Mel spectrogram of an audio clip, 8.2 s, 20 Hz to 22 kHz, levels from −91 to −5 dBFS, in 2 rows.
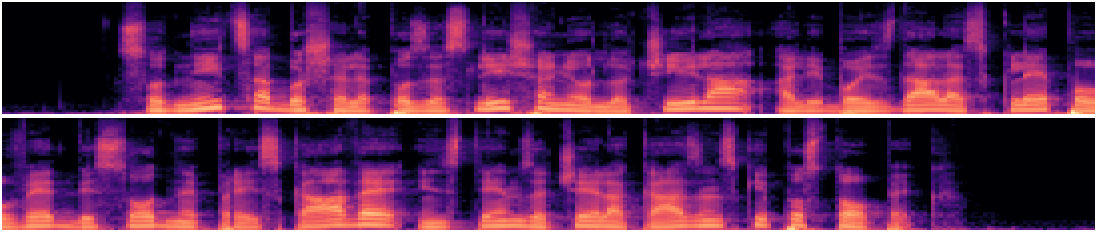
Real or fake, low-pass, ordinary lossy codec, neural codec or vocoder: real; none; none; none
